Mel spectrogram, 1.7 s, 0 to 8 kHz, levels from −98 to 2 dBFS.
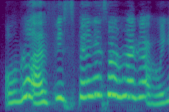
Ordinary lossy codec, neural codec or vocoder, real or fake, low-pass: none; codec, 16 kHz, 1 kbps, FreqCodec, larger model; fake; none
